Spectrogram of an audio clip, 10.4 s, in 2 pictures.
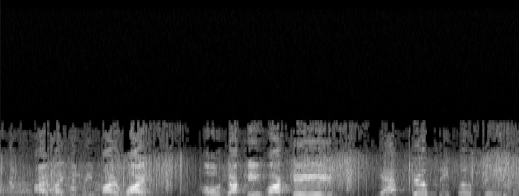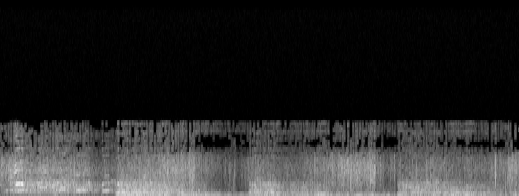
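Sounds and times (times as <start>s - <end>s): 
laughter: 0.0s - 1.5s, 5.2s - 6.4s
speech: 0.4s - 7.3s
cannon firing: 6.2s - 10.3s
heavy rumbling roar: 6.4s - 10.3s.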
